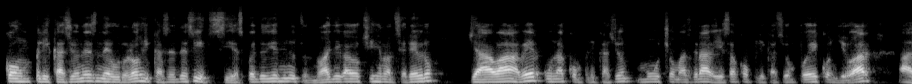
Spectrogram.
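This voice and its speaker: Man teaching first aid on a video call, mellow voice. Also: medium pitch. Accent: Colombian Spanish. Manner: repetitive, checks in with frequent tag questions. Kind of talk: online class lecture.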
